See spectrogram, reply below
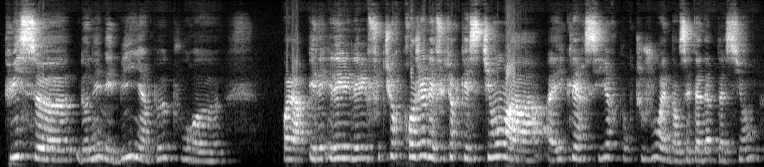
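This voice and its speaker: A woman's voice: fairly high pitch, unhurried, fairly bright tone. Hesitant woman moderating a workshop. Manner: searching for words, many restarts. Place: conference room. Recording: roomy conference hall sound.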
